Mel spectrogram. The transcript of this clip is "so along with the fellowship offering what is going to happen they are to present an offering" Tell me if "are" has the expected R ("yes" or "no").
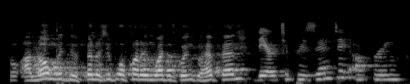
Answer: yes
